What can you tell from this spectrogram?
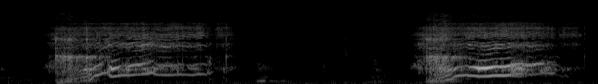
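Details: Unusual snoring during sleep: two long snores, each a rough start rising into a whistling, wavering, almost moaning tone, with quiet breathing between.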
